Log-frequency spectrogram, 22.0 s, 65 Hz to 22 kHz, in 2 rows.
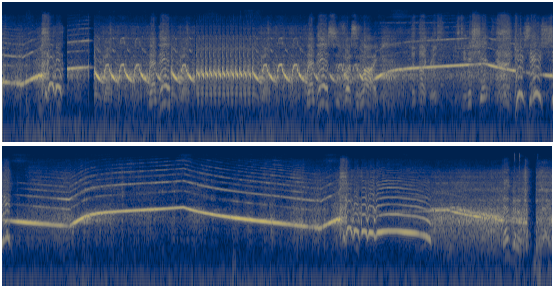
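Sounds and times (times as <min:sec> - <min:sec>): emergency vehicle siren: 0:00.0 - 0:21.5.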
